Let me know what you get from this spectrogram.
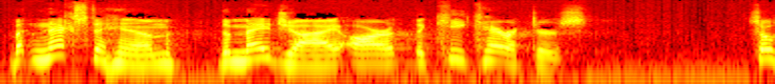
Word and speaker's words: Magi: By the way, Magi is the correct pronunciation, so that's why I'm using it with you, in case it sounds strange to you.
